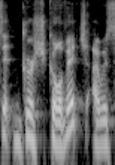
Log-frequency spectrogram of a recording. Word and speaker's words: Gershkovich: all right um Wall Street Journal reporter Evan gershovich which I guess that's the way you pronounce it gershkovich I was saying gershkovich gershovich um who is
